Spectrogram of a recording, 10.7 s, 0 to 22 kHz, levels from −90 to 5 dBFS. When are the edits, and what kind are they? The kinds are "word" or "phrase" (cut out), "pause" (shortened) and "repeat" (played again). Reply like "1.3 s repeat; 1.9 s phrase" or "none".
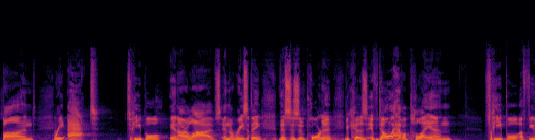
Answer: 1.1 s word; 2.6 s word; 4.9 s word; 6.9 s word; 7.5 s word; 9.8 s word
